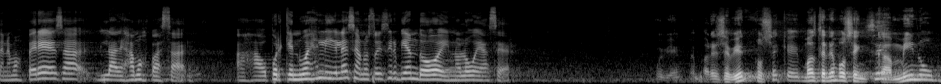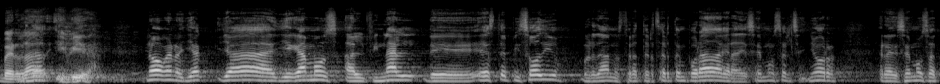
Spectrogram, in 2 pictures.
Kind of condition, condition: setting, live audience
